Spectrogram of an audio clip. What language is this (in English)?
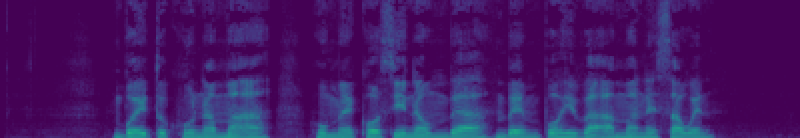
Yaqui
